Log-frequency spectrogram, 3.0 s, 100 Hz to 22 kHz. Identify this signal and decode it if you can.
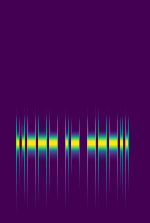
Morse code, heard as a keyed tone, about 22 wpm, 700 Hz. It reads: 2A8
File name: practice / 22wpm / Three Letter-Number Combinations - 22wpm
